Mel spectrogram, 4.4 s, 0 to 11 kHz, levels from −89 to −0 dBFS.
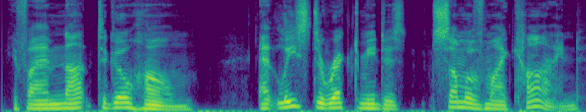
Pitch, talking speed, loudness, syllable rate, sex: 120 Hz, 220 wpm, -16 LUFS, 4.6 syllables/s, male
